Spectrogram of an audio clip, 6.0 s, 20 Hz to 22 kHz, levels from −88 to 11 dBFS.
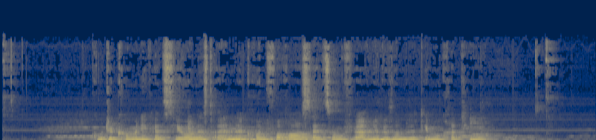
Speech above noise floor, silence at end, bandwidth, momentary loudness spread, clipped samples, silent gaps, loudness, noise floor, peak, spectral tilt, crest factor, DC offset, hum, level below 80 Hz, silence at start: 28 dB; 0.3 s; 16.5 kHz; 17 LU; under 0.1%; none; -20 LUFS; -46 dBFS; -4 dBFS; -6.5 dB/octave; 14 dB; under 0.1%; none; -32 dBFS; 0.05 s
